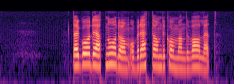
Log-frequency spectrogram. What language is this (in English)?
Swedish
